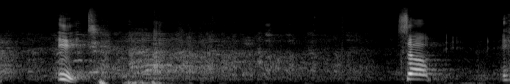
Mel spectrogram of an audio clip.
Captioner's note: laughter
